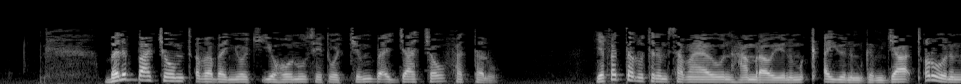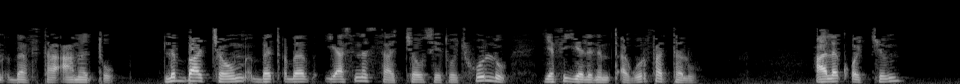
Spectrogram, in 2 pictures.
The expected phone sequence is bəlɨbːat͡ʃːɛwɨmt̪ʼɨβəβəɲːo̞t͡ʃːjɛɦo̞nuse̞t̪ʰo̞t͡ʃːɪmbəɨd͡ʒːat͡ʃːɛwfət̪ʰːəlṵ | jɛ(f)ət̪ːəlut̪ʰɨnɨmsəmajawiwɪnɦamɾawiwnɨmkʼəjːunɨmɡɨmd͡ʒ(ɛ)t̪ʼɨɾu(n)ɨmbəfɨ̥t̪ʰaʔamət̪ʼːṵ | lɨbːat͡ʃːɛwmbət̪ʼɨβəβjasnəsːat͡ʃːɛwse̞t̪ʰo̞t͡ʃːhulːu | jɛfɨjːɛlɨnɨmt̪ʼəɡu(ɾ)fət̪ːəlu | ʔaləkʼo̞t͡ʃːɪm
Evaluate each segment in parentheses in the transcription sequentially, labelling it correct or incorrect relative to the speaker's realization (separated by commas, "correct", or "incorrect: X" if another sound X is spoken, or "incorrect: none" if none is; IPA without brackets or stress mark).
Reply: correct, incorrect: a, correct, correct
